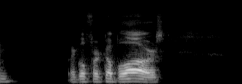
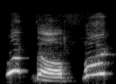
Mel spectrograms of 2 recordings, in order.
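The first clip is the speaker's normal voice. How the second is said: much higher, louder, drawn-out slow shriek; shocked shriek; 8 dB louder, much slower than usual. Retold or imitated. Light moving with him in the dark car, shrieking in shock. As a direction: stretch it into a panicked squeal. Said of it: "I'm like".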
